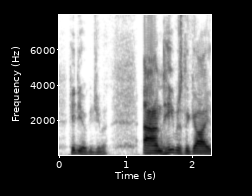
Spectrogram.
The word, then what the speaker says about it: Hideo Kojima: the new game by Hideo Kojima I've probably pronounced his first name wrong I think it's Hideo Kojima Hideo Kojima and he was the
